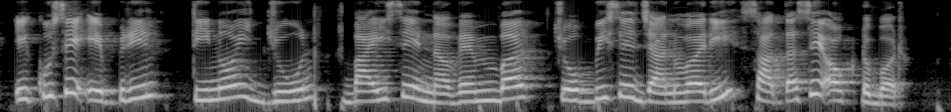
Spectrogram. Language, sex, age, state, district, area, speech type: Bengali, female, 18-30, West Bengal, Purulia, urban, spontaneous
